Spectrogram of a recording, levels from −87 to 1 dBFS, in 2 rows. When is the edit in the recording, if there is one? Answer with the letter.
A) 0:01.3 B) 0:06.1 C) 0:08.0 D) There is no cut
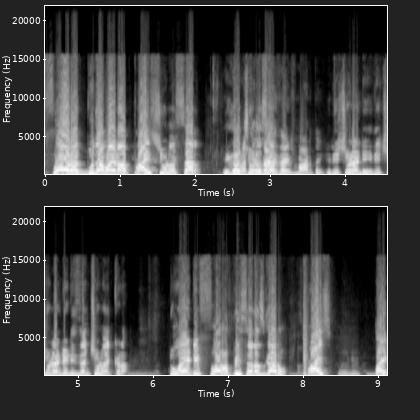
C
